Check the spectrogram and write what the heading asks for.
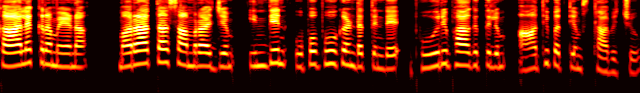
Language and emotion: Malayalam, neutral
